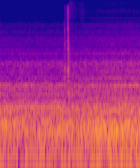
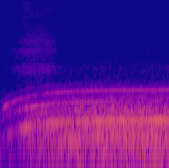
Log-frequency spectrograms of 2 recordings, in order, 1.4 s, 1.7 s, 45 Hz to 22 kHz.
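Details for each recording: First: 2002 VAZ 2112 old cabin heater blower before replacement, run through settings one to three: steady droning whir with hum over a low rumble, louder than it should be; being replaced with a new Luzar fan. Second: 2002 VAZ 2112 cabin heater blower after replacement with a new Luzar fan, switched on: spools up quickly to a steady, clean hum with no rattle or scraping; working properly.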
